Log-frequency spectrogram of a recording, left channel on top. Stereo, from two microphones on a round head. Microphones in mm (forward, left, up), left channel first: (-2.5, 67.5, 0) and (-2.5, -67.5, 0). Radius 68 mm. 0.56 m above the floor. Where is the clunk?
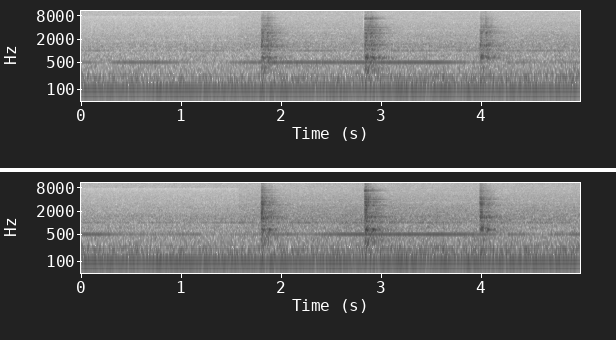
75° right (ahead or behind), 5.5 m.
